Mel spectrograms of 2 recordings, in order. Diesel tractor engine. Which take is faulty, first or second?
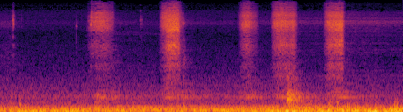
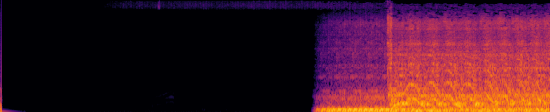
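second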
